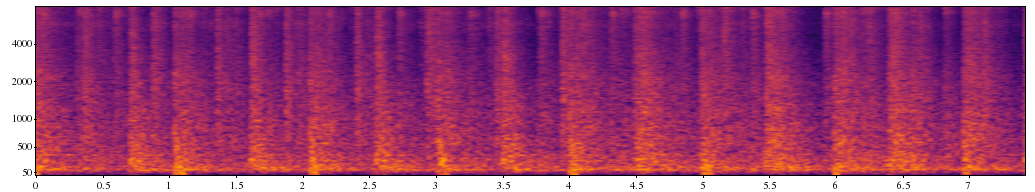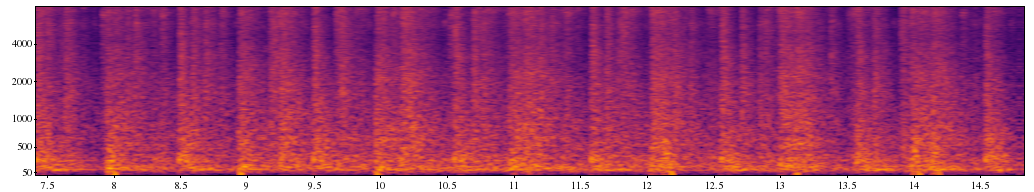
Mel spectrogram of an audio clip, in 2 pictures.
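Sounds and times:
impacts on metal wall barrier: 0.0 - 14.8.

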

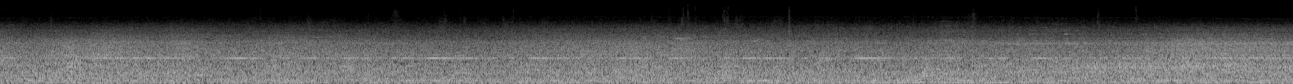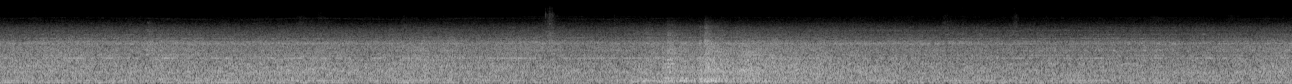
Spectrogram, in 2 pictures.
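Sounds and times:
large construction site ambience at Ground Zero in NYC: 0.0 - 25.8.

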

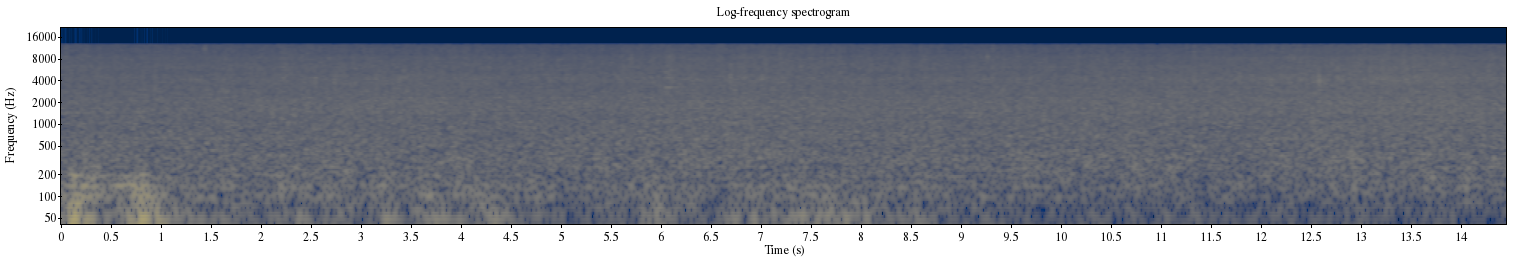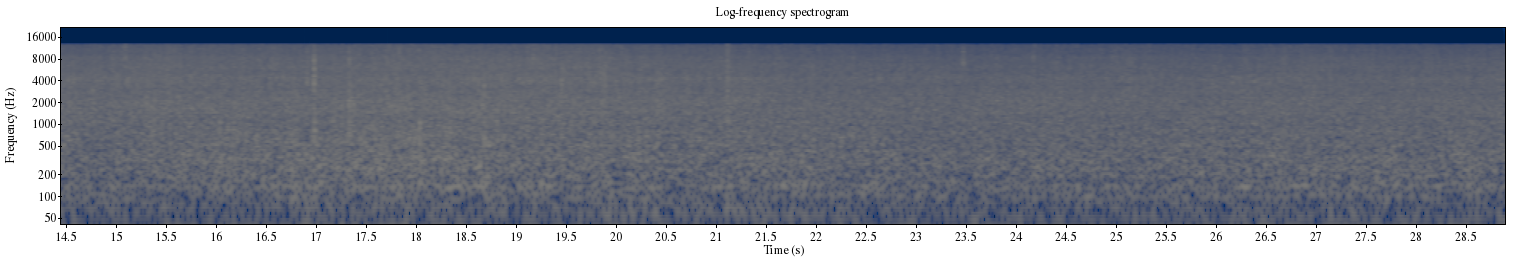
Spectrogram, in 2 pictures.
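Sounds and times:
low thunder rumbles: 0.0 - 4.8
rain heard indoors through an open window: 0.0 - 28.8.

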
